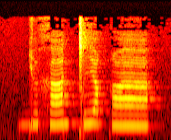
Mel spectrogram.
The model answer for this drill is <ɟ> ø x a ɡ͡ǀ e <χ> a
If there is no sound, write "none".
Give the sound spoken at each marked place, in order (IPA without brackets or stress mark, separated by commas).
ɟ, q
